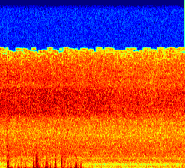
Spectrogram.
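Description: Wind buffeting the microphone in gusts for about a second. A steady rush of water pouring over a concrete spillway weir carries on underneath and is left alone after that.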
